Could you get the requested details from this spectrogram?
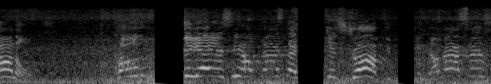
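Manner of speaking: shouting. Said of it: "He's yelling".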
